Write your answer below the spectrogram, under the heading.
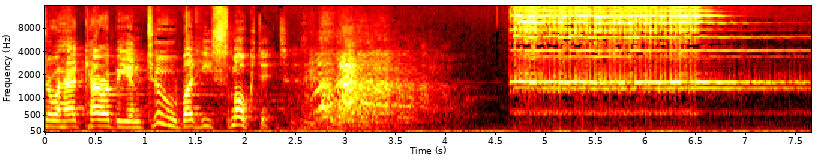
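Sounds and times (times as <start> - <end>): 
speech: 0.0 - 3.0
laughter: 2.4 - 4.4
telephone bell ringing on a phone on an island in the West Indies: 4.6 - 7.6.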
